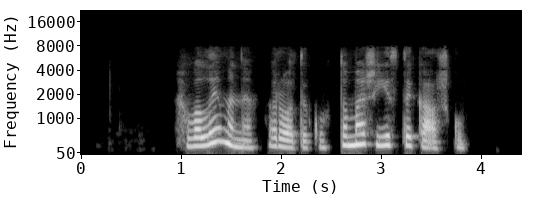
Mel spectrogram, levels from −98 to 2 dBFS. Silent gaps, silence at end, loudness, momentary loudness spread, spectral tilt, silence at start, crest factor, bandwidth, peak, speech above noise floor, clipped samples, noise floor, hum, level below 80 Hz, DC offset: 2.52-2.58 s; 0.55 s; -18 LUFS; 15 LU; -7 dB/octave; 1 s; 18 dB; 7.6 kHz; -2 dBFS; 64 dB; under 0.1%; -82 dBFS; none; -66 dBFS; under 0.1%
